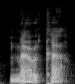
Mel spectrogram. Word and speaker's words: America: 아메리카도 우리 아메리카 이렇게 하는데 그렇게 하는 게 아니라요. 슈하기 때문에 America 거의 안 들릴 정도예요.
